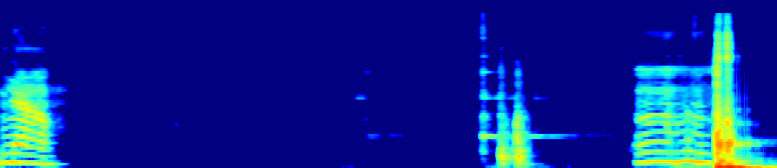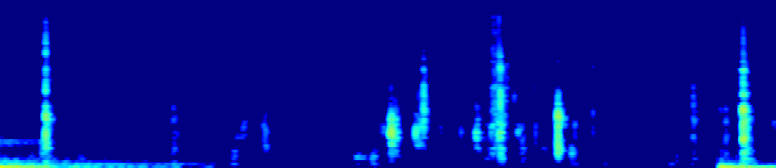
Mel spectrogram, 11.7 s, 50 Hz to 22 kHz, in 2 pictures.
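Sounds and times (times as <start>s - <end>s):
speech: 0.0s - 0.5s, 4.8s - 5.6s
glass jiggling with faint clinks: 3.6s - 4.2s
dull low thump: 5.4s - 6.2s.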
